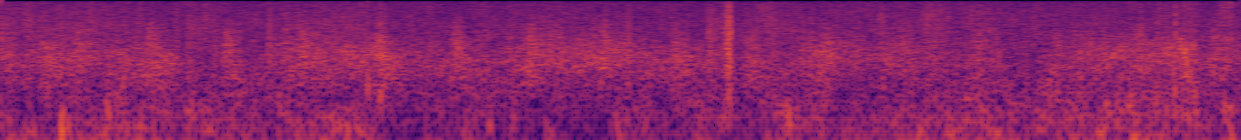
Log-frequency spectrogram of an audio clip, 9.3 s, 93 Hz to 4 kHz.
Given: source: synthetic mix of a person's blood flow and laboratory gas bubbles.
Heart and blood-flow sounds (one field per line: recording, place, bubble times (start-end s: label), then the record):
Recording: Doppler ultrasound of blood flow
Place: subclavian vein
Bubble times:
0.30-0.40 s: bubbles
2.69-2.80 s: bubbles
2.83-2.89 s: bubbles
3.84-3.89 s: bubbles
8.43-8.53 s: bubbles
8.64-9.03 s: bubbles
9.14-9.25 s: bubbles
From the record:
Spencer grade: 2 (many but less than half of the cardiac periods contain bubble signals, singularly or in groups)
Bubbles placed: anywhere in the cardiac cycle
